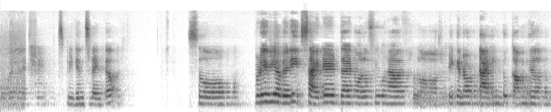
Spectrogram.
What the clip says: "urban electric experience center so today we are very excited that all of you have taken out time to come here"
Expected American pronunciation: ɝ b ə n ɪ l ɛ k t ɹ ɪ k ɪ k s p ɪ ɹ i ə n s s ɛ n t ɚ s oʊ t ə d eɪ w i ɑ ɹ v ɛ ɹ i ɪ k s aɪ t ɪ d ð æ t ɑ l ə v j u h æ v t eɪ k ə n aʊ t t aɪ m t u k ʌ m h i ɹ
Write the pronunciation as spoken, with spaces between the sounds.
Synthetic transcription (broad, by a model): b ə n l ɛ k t ɪ ɪ k s p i ɹ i ə n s s ɛ n t ɚ s oʊ t ə d eɪ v i ɑ ɹ v ɛ ɹ i ɪ k s aɪ t ɪ d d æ t ɑ l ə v j u h æ v t eɪ k ə n aʊ t t aɪ m t u k ʌ m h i ɹ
